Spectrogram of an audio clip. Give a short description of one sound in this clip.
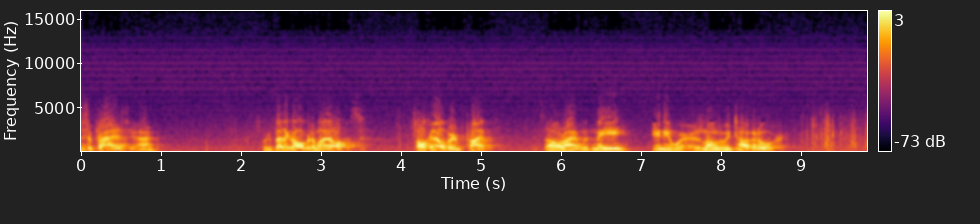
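Two men talk calmly.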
